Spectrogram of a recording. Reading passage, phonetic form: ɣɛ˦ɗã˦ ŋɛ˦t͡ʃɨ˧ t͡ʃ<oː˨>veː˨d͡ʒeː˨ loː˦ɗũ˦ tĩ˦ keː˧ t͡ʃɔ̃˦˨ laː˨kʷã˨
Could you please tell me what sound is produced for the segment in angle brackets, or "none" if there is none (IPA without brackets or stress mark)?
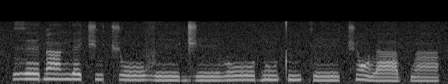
oː˧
